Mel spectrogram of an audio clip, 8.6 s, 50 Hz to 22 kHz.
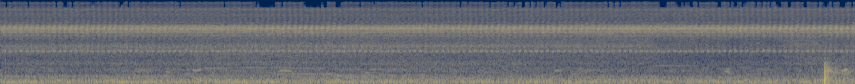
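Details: Cicadas in a bamboo forest in India, October 2019, singing on a cool evening or night, keep up an unbroken shrill buzz with a thinner lower tone, over a soft rumble, with one sharp knock near the end.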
